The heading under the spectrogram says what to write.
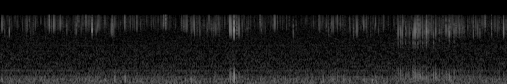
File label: VLF; StMichel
